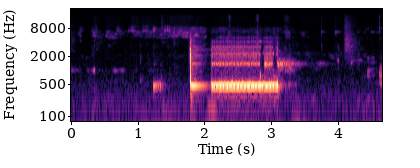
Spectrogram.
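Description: A telephone placing a call back: a short tone, a sharp click, then a steady loud ringback or dial tone for about a second before it cuts off into quiet.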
